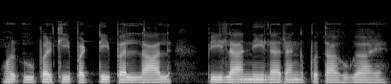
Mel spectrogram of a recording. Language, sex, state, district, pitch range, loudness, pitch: Hindi, male, Uttar Pradesh, Lalitpur, 110-115 Hz, -17 LUFS, 115 Hz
